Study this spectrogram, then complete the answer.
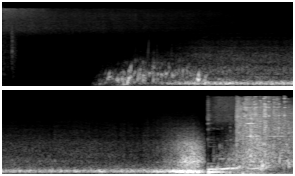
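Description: A glass bowl rolls across a wooden surface with a low rumble.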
